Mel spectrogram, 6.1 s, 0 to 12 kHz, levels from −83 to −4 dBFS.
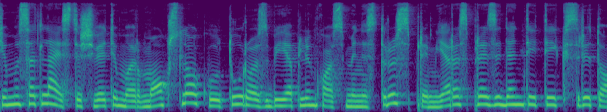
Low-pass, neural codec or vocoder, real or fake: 10.8 kHz; none; real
